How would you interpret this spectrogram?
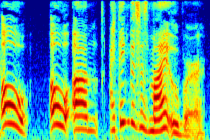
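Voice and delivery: sweet coquettish squeak. Retold or imitated. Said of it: "my voice up ten octaves".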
